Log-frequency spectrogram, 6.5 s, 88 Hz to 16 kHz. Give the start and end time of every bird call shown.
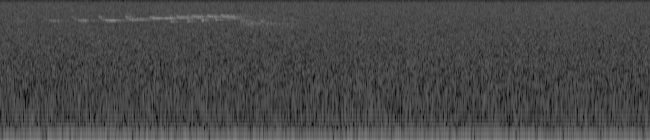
0.0s-4.0s: Golden-crowned Kinglet (Regulus satrapa)

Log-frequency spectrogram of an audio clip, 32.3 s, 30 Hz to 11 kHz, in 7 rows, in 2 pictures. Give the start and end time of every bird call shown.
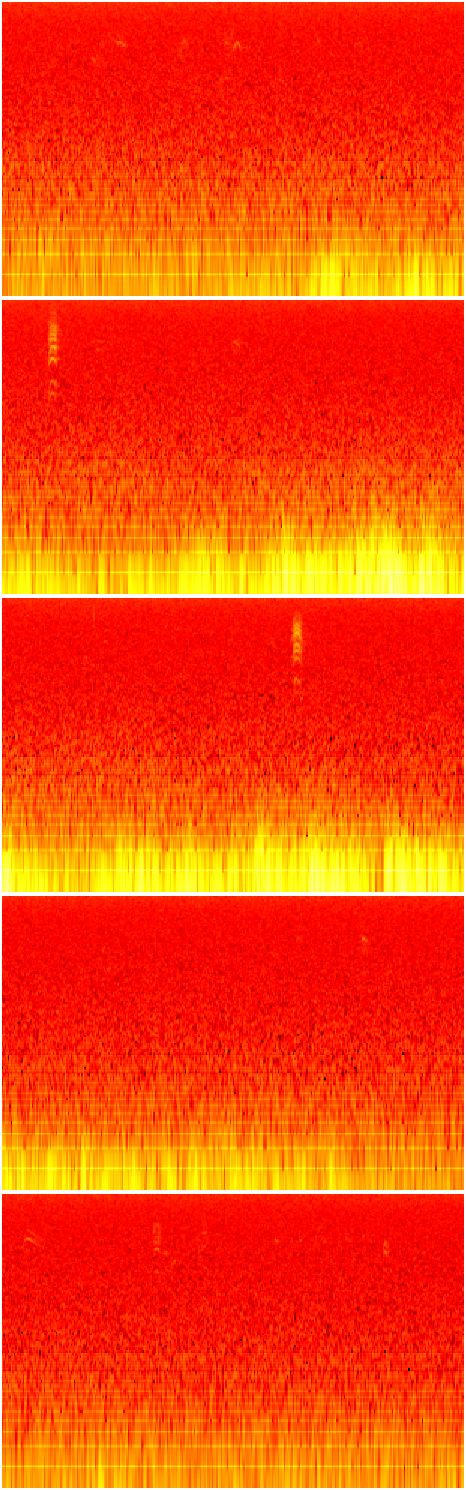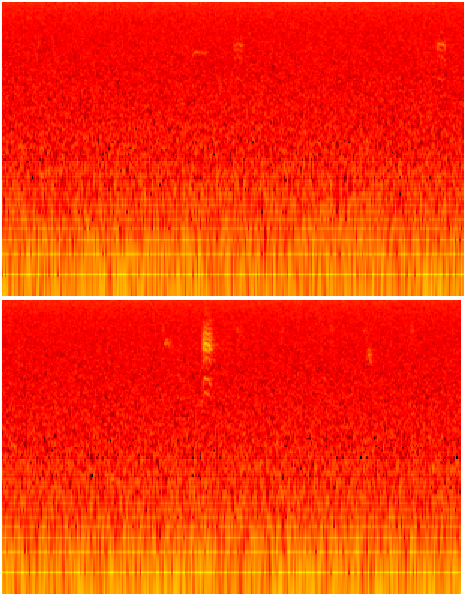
5.0s-5.3s: Hawaii Amakihi (Chlorodrepanis virens)
12.0s-12.4s: Hawaii Amakihi (Chlorodrepanis virens)
18.6s-19.0s: Hawaii Amakihi (Chlorodrepanis virens)
19.9s-20.1s: Hawaii Amakihi (Chlorodrepanis virens)
29.6s-30.0s: Hawaii Amakihi (Chlorodrepanis virens)

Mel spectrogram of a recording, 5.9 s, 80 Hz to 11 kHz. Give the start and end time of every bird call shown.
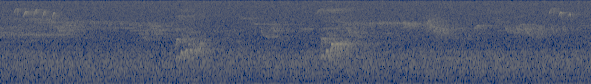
0.1s-1.1s: Black-capped Chickadee (Poecile atricapillus)
1.7s-3.7s: Red-bellied Woodpecker (Melanerpes carolinus)

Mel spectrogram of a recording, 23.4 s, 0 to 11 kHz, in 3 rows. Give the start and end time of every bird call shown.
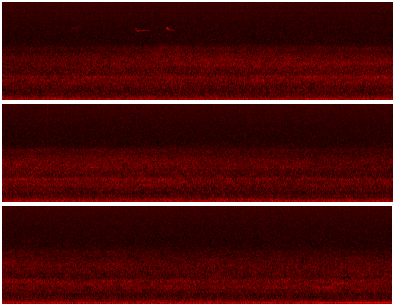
2.3s-3.6s: Killdeer (Charadrius vociferus)

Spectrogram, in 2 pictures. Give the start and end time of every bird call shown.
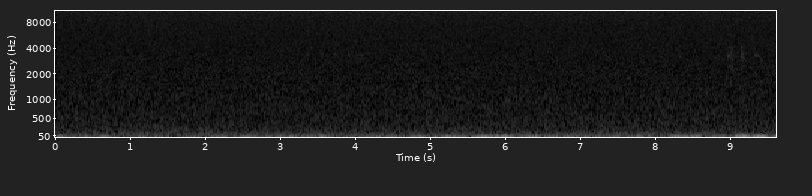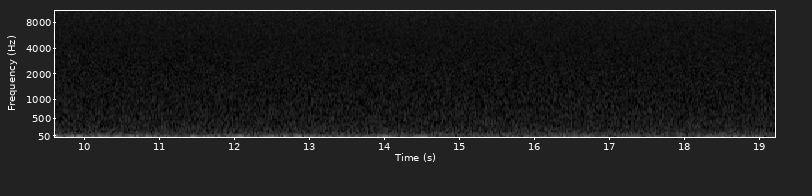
3.2s-4.3s: Rock Wren (Salpinctes obsoletus)
13.1s-14.3s: Rock Wren (Salpinctes obsoletus)

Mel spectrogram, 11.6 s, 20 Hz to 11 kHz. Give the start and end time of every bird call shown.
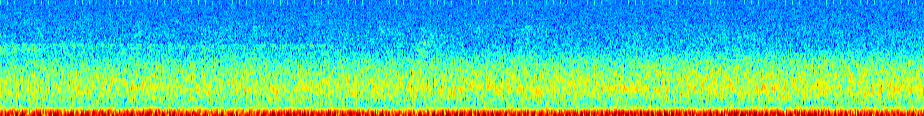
0.0s-1.0s: Baltimore Oriole (Icterus galbula)
0.0s-4.4s: Northern Flicker (Colaptes auratus)
5.0s-5.7s: Baltimore Oriole (Icterus galbula)

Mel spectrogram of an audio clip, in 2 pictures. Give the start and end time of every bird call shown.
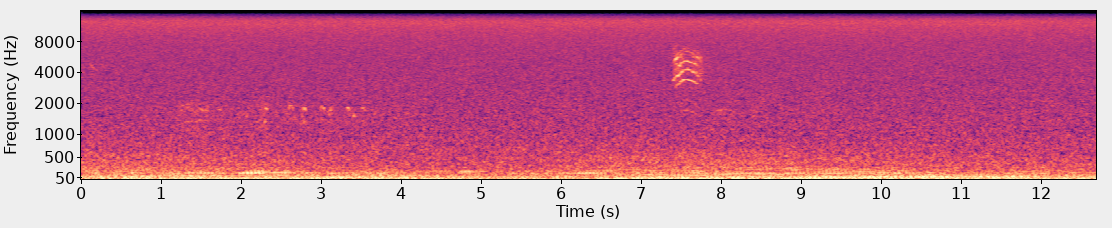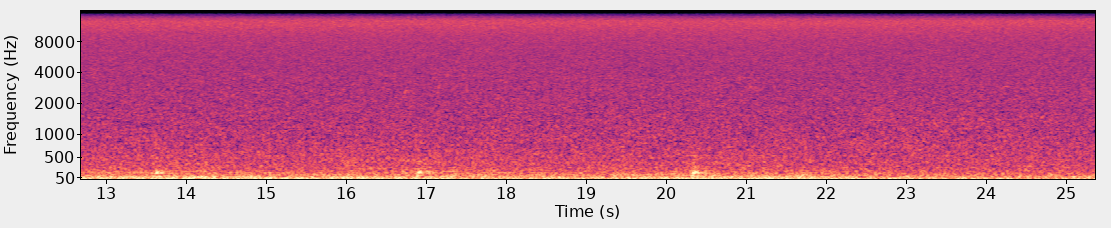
1.2s-3.7s: Erckel's Francolin (Pternistis erckelii)
7.4s-7.8s: Hawaii Amakihi (Chlorodrepanis virens)

